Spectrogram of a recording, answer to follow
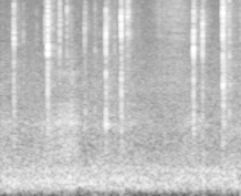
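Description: Faint typing on a computer keyboard: a handful of irregular key clicks as a name is keyed in.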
